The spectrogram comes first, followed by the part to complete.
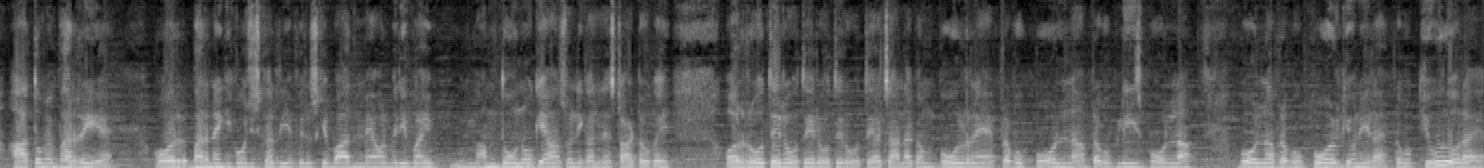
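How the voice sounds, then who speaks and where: A man's voice: fairly high pitch, darkish tone. A male pastor giving an emotional testimony sermon, repeating pleading phrases.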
